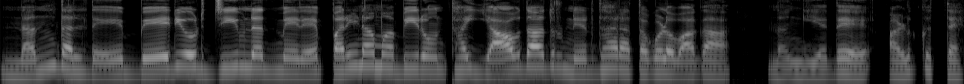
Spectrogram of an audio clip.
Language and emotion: Kannada, fearful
